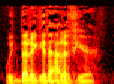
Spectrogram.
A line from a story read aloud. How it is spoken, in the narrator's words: he said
